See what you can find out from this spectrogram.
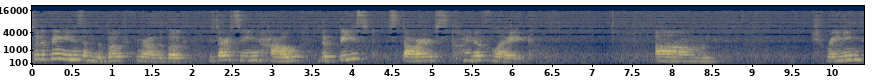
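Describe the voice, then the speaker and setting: Very slow and broken by long, frequent pauses, a woman with a Spanish accent speaks at a high pitch with ordinary variation and a dark, mellow tone. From Mexico. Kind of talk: casual book review to camera. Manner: casual, hesitant.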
